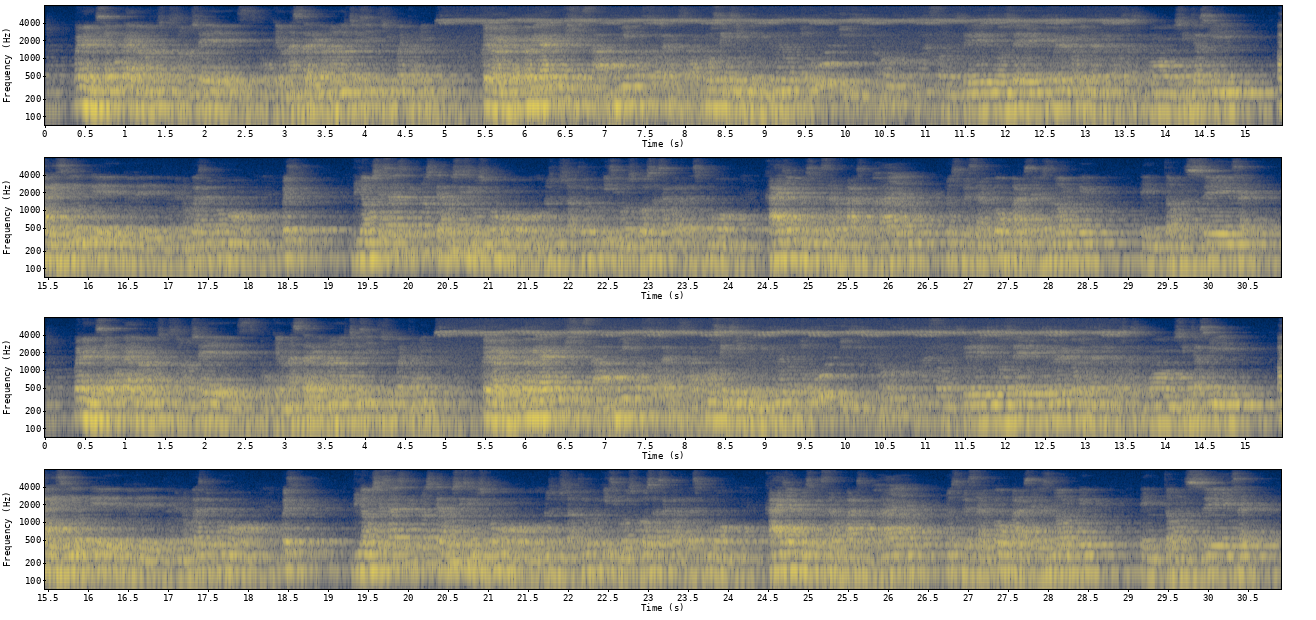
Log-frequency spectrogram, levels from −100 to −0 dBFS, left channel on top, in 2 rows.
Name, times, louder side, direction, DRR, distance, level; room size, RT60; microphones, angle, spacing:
voice 1, 0.4-4.8 5.5-9.4 11.1-14.8 15.4-18.0 18.4-18.6 19.3-24.0 24.5-26.3 26.7-28.6 29.1-30.5, equal, 5° right, -12 dB, 0.9 m, -24 dB
sound 1, 4.9-13.5, right 3 dB, 70° right, 0.4 m, -41 dB
voice 2, 5.4-5.8 9.4-11.4 25.8-26.3, equal, 75° left, -14 dB, 1.0 m, -32 dB
3.1 x 2.0 x 2.5 m, 2.4 s
head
